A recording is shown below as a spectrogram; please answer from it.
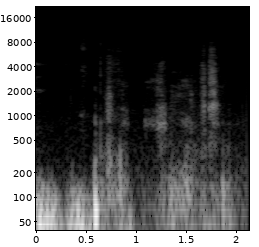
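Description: Low rumble of a phone microphone being handled as a hand reaches across it, followed by a series of short breathy puffs like panting.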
